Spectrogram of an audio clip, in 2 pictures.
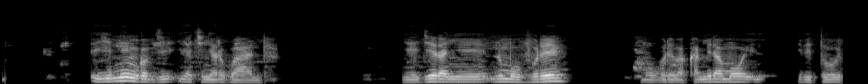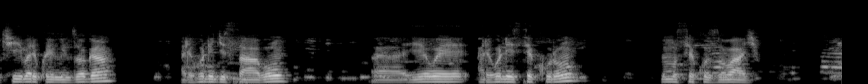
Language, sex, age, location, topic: Kinyarwanda, male, 25-35, Musanze, government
